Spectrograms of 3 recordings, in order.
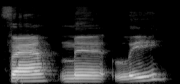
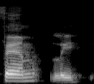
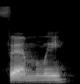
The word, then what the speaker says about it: family: We can pronounce it family, or normally we pronounce it family. So this I is normally silent. So family.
